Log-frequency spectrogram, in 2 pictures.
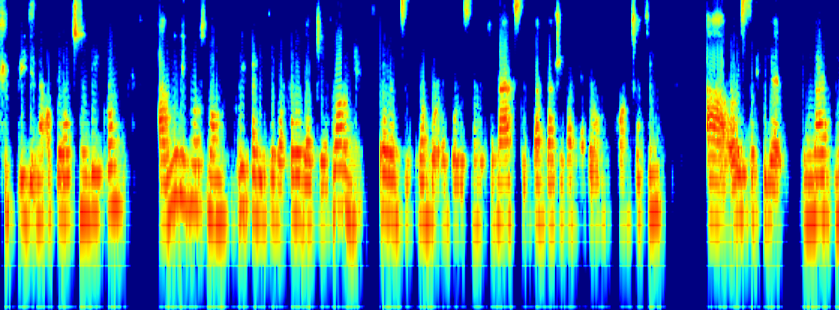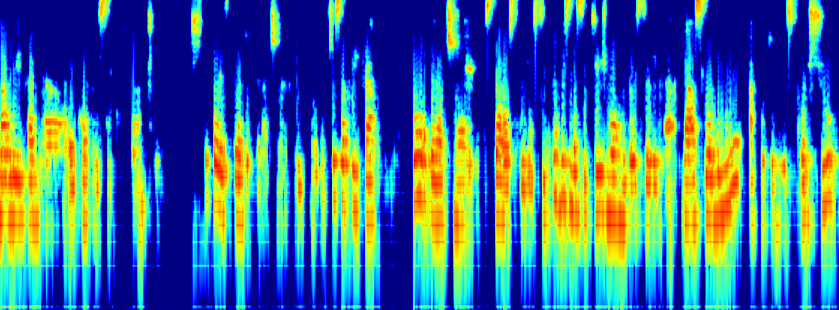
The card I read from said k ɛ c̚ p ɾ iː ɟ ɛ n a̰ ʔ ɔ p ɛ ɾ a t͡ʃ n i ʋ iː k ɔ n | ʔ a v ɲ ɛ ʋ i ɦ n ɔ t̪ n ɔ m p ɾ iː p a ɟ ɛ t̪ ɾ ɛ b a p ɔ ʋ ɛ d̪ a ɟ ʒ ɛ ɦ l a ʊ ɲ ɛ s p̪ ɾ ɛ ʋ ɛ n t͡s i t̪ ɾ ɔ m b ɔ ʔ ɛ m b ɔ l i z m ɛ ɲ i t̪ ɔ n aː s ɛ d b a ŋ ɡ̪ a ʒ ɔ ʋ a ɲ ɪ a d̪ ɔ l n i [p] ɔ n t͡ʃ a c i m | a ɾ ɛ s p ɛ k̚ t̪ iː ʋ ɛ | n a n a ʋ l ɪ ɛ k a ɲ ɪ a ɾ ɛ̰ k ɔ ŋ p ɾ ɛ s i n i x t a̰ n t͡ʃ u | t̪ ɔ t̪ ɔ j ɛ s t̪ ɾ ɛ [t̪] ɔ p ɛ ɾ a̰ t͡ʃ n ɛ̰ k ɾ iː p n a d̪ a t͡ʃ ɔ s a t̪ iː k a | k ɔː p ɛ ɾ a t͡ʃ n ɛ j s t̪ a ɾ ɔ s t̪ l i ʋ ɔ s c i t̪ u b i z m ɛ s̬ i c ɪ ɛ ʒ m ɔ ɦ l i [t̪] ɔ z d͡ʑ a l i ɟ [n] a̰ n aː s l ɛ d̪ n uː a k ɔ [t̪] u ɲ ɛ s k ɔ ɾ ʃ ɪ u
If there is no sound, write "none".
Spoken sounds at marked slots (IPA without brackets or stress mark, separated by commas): k, d̪, d̪, n, t̪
